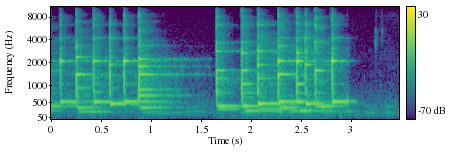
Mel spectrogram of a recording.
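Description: A telephone ringtone plays close and clear: a quick melodic run of bright electronic tones, a short pause, then the phrase repeats, with no talking over it.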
